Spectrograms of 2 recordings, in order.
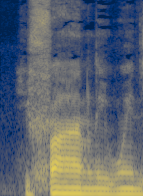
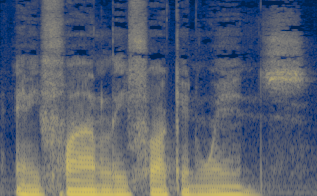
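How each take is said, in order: First: Finally wins said louder, punched; emphatic repeat. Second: Said in the usual way. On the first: Retold or imitated. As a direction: lean hard on finally wins. Win told, then repeated.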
